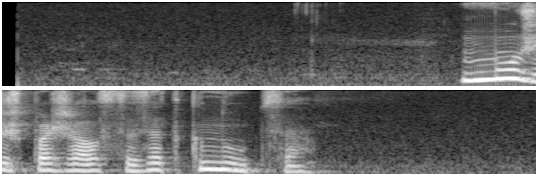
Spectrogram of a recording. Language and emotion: Russian, angry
